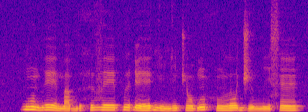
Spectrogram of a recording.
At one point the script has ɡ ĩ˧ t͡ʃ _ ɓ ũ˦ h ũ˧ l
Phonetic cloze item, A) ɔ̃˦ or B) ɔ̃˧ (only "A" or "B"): B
